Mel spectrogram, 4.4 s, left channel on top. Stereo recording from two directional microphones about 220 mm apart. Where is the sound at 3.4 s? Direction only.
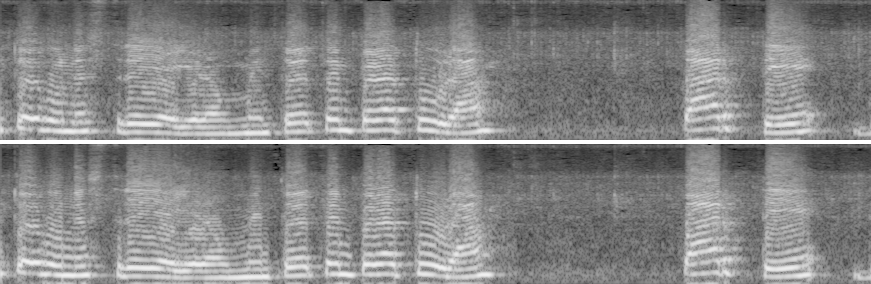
25° right (ahead or behind).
